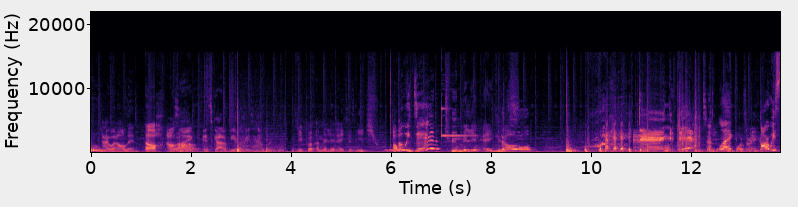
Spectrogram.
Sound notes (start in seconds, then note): 9.9 laughs; 11.9 buzzer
